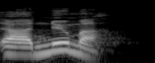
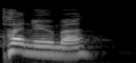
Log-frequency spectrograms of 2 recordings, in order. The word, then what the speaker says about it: pneuma: It is pneuma, not panuma. The P is silent. Pneuma.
